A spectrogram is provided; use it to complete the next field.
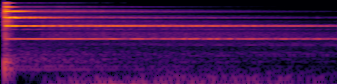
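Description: A single bell strike rings out clearly, its bright metallic tone sustaining and slowly fading over a few seconds, alone with no voices.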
